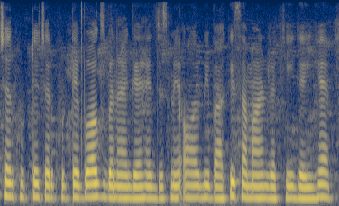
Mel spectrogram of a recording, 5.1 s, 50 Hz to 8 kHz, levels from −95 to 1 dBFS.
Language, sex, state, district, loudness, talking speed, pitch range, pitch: Hindi, female, Jharkhand, Palamu, -17 LUFS, 175 wpm, 165-180 Hz, 175 Hz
